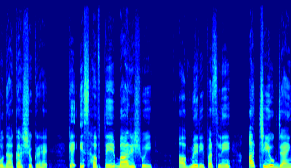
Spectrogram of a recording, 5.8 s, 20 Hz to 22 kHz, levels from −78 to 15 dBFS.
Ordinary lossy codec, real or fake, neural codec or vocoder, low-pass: none; real; none; none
